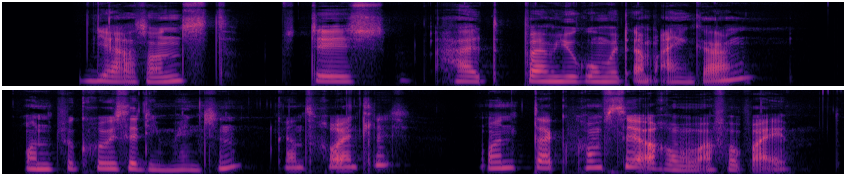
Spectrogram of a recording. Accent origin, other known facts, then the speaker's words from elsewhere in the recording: Zschocken, Saxony, Germany; now in Crimmitschau, Germany; Ich komme eigentlich aus Tschoken, also der ganz andere Zipfel vom Kirchenbezirk. Und bin dann vor 5 Jahren, 6 Jahren nach Grimmitschau gezogen.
